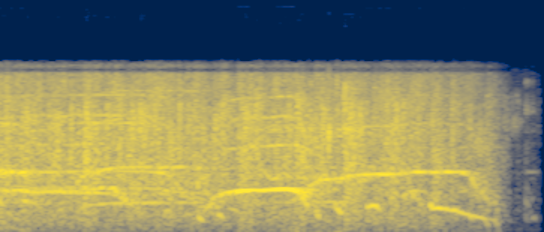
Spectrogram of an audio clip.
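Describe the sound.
Audience applause welcoming a romantic suspense writer and poet onto an evening show: sustained, even clapping with cheering voices and whoops woven through, holding steady for several seconds before tapering off and fading out at the end.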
